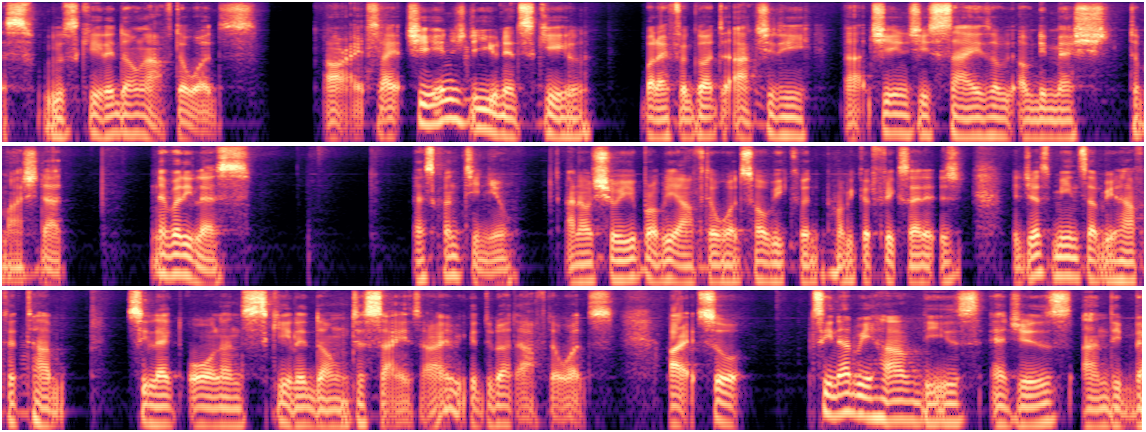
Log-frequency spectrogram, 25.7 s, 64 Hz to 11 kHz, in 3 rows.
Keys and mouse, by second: 0.7 n, 3.7 click, 11.9 click, 17.2 Tab, 18.2 a, 19.0 s, 20.2 Tab, 20.6 click, 22.2 KP_1, 23.1 shift+click, 23.4 click.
